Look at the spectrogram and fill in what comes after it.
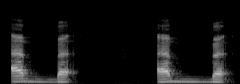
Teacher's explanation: باء ساكنه مقلقله تخرج بتباعد الشفتين دون تباعد الفكين يعني فقط من الشفتين التباعد اب اب والباء المتحرك مفتوحه يعني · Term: القلقله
